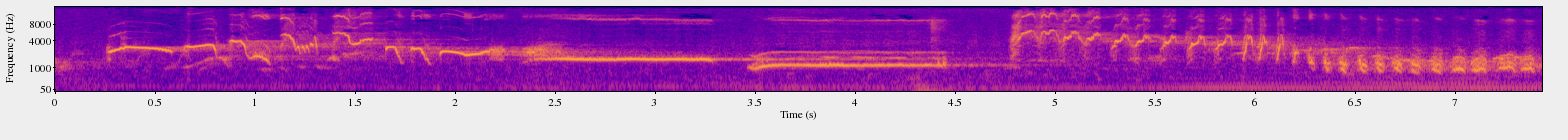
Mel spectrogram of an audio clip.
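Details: Competition-training song of a white-rumped shama: rich whistled phrases, long held pure tones, then a fast rattling series of clipped notes descending in pitch, over faint low hum.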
